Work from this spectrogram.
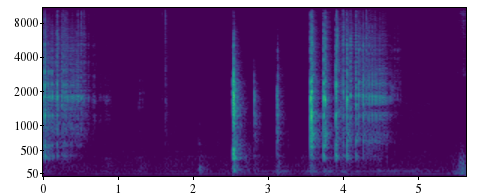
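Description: Dice clattering and bouncing on a board game surface, a scattered burst of sharp clicks and taps with a couple of isolated knocks before, alone without talk.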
